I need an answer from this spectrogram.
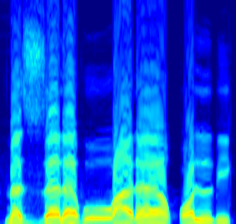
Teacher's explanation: Kemudian pada lafal hu dan nazzalahu, kedua-duanya kita baca dengan bacaan mad silah qasirah, yaitu dengan memanjangkan huruf h-nya ditandai dengan waw kecil yang ada setelah pada huruf h ini menandakan panjang untuk mad silahnya.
